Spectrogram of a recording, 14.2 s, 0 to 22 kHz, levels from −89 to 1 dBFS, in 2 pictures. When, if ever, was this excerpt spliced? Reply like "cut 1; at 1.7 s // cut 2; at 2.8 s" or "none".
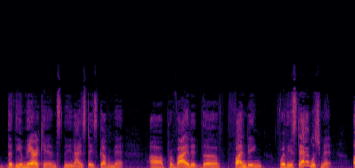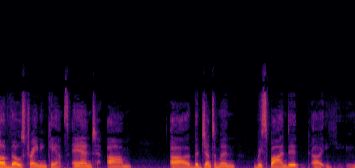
cut 1; at 2.4 s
